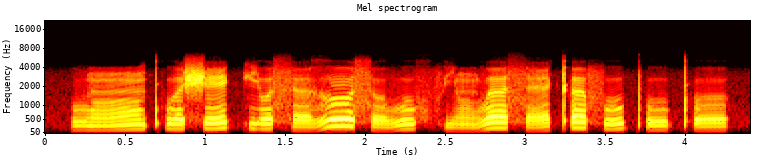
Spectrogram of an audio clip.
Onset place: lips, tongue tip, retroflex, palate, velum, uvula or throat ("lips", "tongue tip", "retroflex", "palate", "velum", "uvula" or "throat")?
lips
